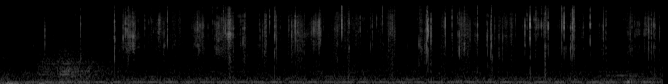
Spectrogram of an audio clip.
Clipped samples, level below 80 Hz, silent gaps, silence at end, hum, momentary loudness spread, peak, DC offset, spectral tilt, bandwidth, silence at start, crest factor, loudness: under 0.1%; -62 dBFS; none; 0.05 s; none; 13 LU; -8 dBFS; under 0.1%; -0.5 dB/octave; 17 kHz; 0 s; 38 dB; -43 LUFS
